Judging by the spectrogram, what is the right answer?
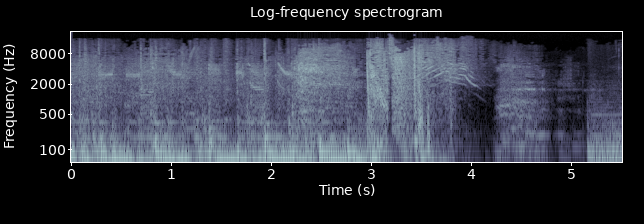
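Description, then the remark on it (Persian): A cat meows and yowls loudly against a busy, cluttered background with crashing and rumbling noise, the cries rising and bending in pitch over several seconds. “موجود گربه مانندی به سفینه مادر نزدیک شده.”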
